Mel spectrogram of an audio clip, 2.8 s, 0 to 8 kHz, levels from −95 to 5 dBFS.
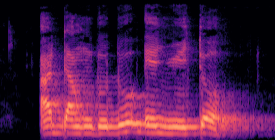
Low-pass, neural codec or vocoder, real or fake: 7.2 kHz; vocoder, 22.05 kHz, 80 mel bands, Vocos; fake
